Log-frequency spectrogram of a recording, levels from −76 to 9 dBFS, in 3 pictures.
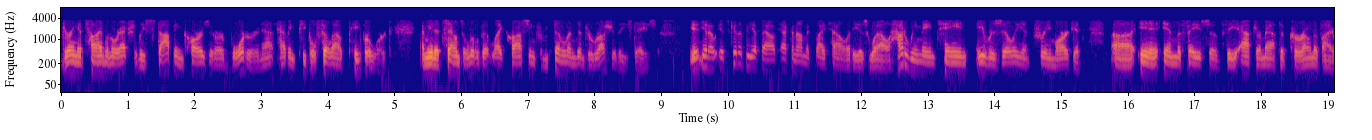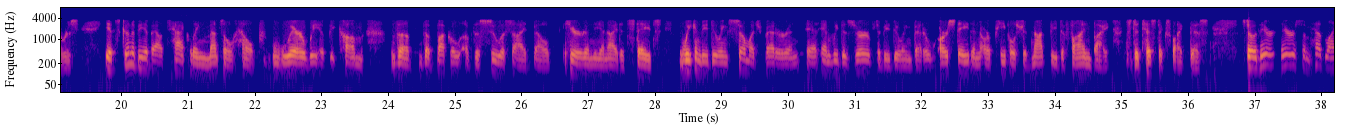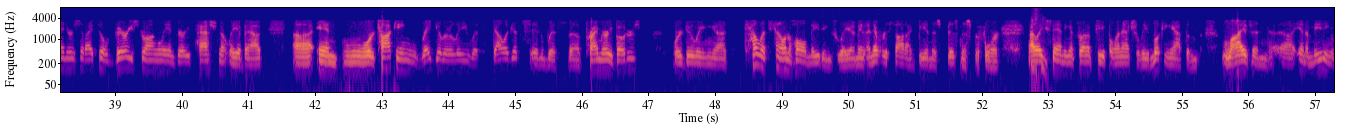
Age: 50-69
